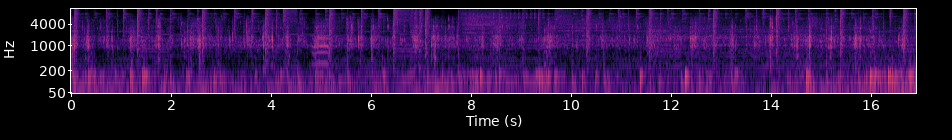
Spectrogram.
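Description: Water lapping and splashing around a stand-up paddleboard, with many small irregular splashes, under background music.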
